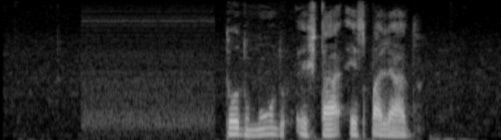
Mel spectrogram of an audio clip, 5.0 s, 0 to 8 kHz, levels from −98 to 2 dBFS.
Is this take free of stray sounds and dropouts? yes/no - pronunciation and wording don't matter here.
yes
